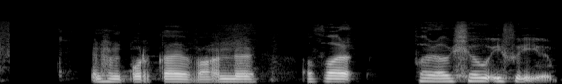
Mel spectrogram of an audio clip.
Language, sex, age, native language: Icelandic, male, 13, Icelandic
